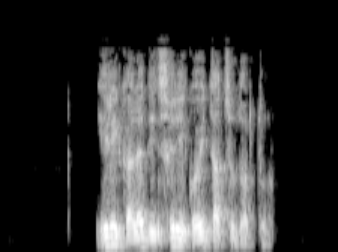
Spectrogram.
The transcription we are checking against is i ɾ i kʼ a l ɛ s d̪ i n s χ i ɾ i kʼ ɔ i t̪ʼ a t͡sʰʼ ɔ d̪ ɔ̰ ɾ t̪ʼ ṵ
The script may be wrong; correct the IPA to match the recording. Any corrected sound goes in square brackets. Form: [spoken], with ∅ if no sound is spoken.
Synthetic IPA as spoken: i ɾ i kʼ a l ɛ [∅] d̪ i n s χ i ɾ i kʼ ɔ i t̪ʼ a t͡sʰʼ [u] d̪ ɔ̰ ɾ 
